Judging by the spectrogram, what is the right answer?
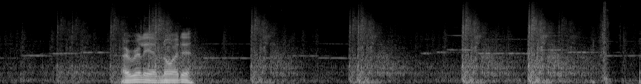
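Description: Musket volley fire in the Bannerlord mod Empires of Europe 1700, with scattered muffled cracks and thuds at irregular intervals across a battlefield while someone talks throughout.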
